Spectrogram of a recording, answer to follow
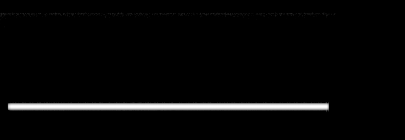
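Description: Electronic line-up test tone on a broadcast feed: one steady pure pitch that cuts off abruptly about six and a half seconds in.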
